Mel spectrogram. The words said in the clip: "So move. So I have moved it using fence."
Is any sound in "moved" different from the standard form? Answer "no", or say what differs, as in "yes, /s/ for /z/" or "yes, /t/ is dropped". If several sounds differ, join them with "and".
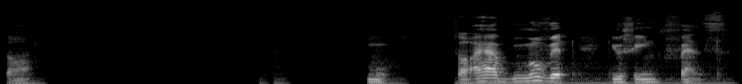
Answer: yes, /d/ is dropped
